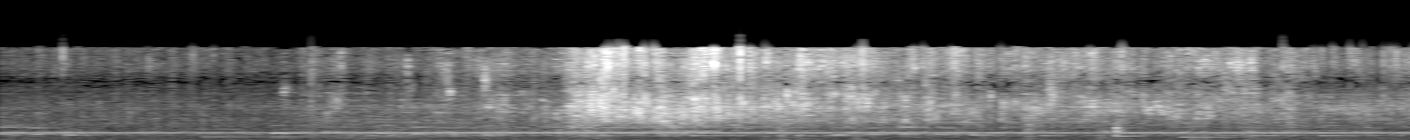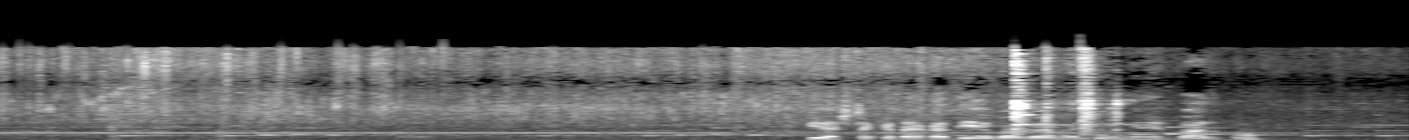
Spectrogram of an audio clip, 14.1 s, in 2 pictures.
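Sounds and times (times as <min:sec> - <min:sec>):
paste sizzling in hot oil: 0:01.4 - 0:12.2.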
